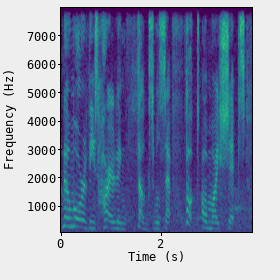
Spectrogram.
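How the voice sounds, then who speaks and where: An actress playing a stern, proud, indignant navy admiral in a video game, speaking in a formal, commanding manner. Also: female voice, on the high side, measured pace, noisy background, natural voice. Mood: indignant, threatening. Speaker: game character actor. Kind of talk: dramatic video game acting.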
